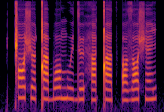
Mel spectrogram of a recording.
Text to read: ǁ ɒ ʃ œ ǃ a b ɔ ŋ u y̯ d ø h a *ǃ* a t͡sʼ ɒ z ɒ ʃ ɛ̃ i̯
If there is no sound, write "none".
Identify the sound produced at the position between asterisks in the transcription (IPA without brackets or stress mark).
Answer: ǃ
